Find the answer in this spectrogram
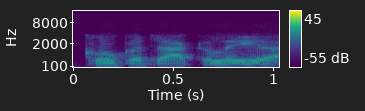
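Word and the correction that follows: Kujichagulia: It's pronounced Kuji Chakalia. – Kuji Chakalia. – Chakalia.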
